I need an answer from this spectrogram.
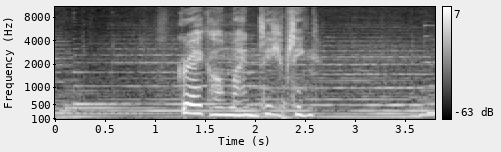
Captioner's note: speaks foreign language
